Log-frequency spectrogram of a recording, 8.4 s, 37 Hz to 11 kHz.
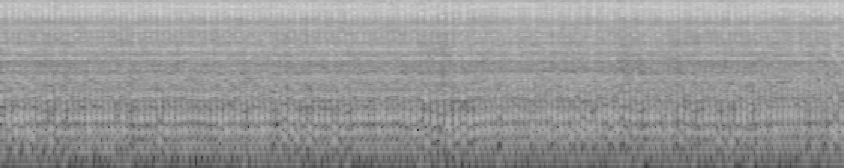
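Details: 1998 Briggs & Stratton 60 (6 hp) Intek Edge restarted after long storage, oil changed, leaks and hoses fixed, not warm: loud fast hard rattling knock throughout, harsh and laboured; owner says it sounds about to seize though oil level is fine, cause unclear.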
